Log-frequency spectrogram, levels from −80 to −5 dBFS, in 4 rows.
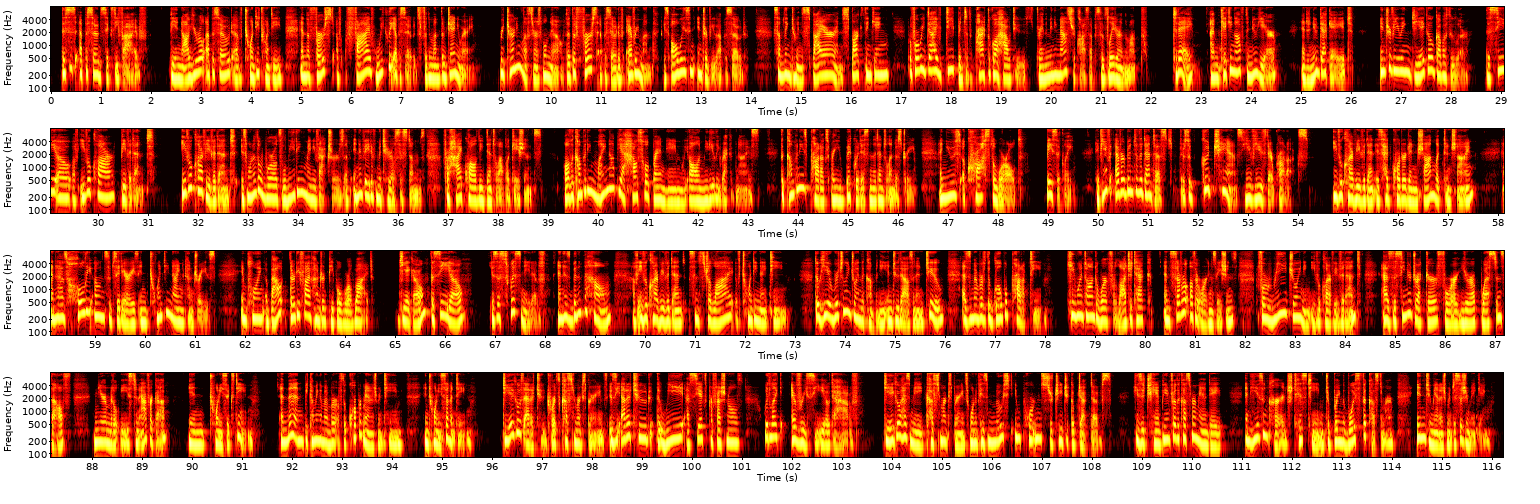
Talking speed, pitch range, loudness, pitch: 150 wpm, 170-225 Hz, -19 LUFS, 195 Hz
